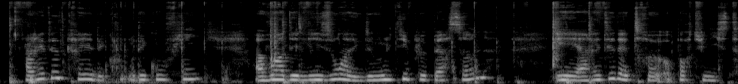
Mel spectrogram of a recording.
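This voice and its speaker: A woman speaks at a fairly high pitch over noticeable background noise. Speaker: tarot reader. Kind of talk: tarot reading monologue. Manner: fast; halting.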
